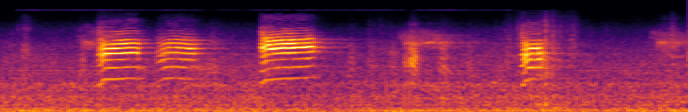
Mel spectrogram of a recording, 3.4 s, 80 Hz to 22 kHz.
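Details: Caged zebra finches, a breeding pair with juveniles and new fledglings that have just left the nest, 14 April 2023; bright buzzy harmonic calls, two loud ones close together early, then softer notes and another call near the end.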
